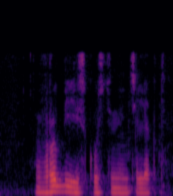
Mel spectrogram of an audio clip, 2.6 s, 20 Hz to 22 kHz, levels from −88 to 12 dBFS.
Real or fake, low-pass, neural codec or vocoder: real; 7.2 kHz; none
